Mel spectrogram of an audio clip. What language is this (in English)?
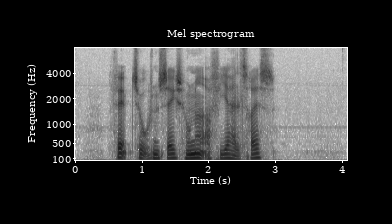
Danish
